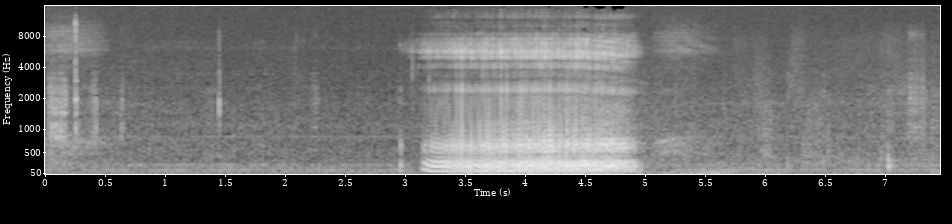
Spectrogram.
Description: Our Aunt snoring up a storm when she came for thanksgiving.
